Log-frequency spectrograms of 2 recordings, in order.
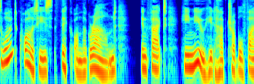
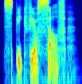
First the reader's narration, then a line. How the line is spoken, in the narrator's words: grumbled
